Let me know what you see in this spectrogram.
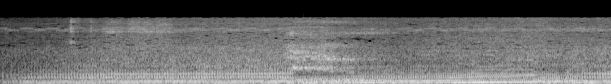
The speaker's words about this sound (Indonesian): Aku pun menggunakan sepeda motor menyusuri jalan setapak di sana.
